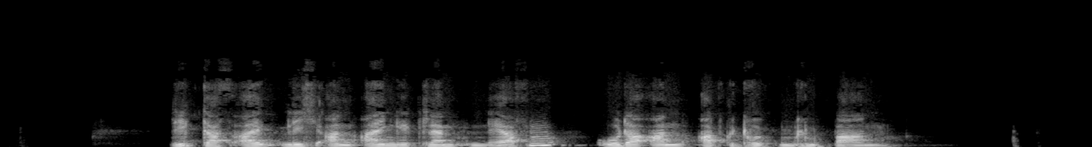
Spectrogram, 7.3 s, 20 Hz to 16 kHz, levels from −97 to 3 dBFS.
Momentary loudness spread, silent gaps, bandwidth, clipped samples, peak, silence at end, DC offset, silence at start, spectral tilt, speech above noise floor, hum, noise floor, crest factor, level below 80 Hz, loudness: 7 LU; none; 7.2 kHz; under 0.1%; -2 dBFS; 1.35 s; under 0.1%; 1.15 s; -9 dB/octave; 69 dB; none; -89 dBFS; 18 dB; -68 dBFS; -20 LUFS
